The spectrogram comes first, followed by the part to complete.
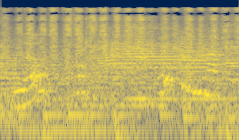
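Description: Chef's knife sawing back and forth through a raw geoduck siphon and scraping on the cutting board in repeated strokes.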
